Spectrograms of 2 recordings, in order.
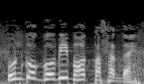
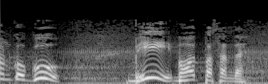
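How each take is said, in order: First: Gobhi is said as one word without a pause. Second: There is a pause right after go. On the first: He likes cauliflower very much. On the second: He even likes excrement very much.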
